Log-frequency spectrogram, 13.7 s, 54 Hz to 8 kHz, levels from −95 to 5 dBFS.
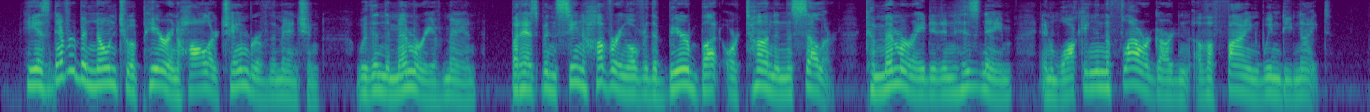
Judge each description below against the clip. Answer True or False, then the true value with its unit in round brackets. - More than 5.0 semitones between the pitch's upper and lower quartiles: True (5.4 semitones)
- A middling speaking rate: False (210 wpm)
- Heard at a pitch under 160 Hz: True (140 Hz)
